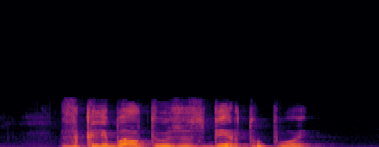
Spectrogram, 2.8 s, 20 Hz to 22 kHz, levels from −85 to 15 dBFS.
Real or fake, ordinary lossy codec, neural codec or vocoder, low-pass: real; none; none; 7.2 kHz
